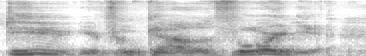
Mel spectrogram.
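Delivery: laid-back California surfer voice. Retelling what a guy renting out skates said to him, in surfer voice. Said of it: "he said it in that that surfer voice".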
